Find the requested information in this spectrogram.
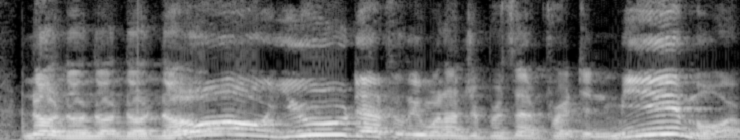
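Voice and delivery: loud rush of no's swooping high; emphatic protest. A narrator's reading. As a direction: protest hotly, drawing out the last no. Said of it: "protested Raj".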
